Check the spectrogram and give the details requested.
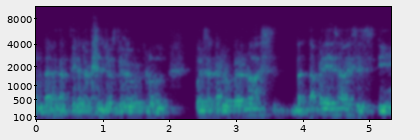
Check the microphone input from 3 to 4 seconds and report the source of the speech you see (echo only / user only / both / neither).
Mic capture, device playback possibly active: echo only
